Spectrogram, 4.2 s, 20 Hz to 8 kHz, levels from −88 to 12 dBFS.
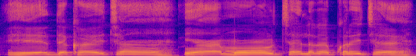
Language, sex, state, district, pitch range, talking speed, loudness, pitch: Hindi, male, Bihar, Begusarai, 180-200 Hz, 130 wpm, -13 LUFS, 190 Hz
